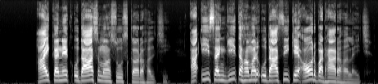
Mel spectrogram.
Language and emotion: Maithili, sad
